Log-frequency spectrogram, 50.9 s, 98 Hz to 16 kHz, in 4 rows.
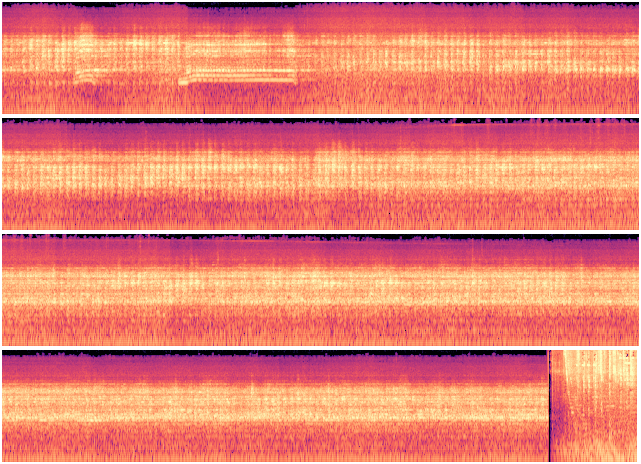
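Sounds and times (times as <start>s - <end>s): mechanical rumble and hum: 0.0s - 34.6s, 49.0s - 50.9s
train whistle chord: 1.4s - 2.2s, 3.5s - 6.3s.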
